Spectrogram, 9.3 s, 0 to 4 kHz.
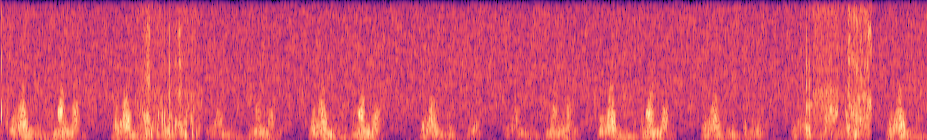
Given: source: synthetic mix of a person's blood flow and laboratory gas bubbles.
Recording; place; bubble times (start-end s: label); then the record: Doppler ultrasound of blood flow; precordium
0.00-0.10 s: bubbles
1.35-2.02 s: bubbles
7.42-7.49 s: bubbles
8.03-8.40 s: bubbles
8.44-8.72 s: bubbles
9.24-9.28 s: bubbles
From the record:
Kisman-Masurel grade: 223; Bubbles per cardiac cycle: several, 3 to 8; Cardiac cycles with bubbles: 10 to 50%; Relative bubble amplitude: loud (0.450 to 0.775); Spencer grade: 2 (many but less than half of the cardiac periods contain bubble signals, singularly or in groups); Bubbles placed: only in the low amplitude regions of the cardiac cycle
